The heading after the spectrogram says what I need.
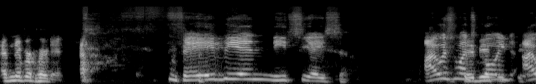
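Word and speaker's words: Nicieza: I have to know is it Fabian Knight Sai and I said Nita and he said and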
